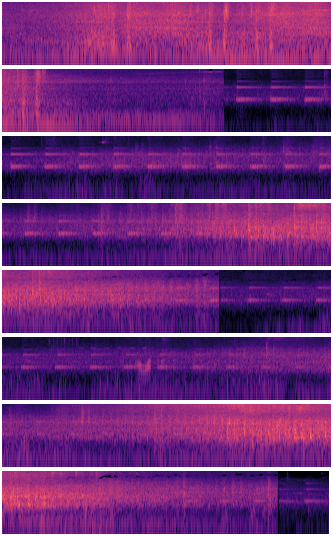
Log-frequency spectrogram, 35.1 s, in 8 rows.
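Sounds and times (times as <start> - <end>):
approaching train noise: 0.0 - 35.0
diesel train engines running: 0.0 - 35.0
wheels clicking over rail joints: 0.3 - 5.2, 8.0 - 35.0
level-crossing bell ringing: 7.4 - 16.5, 19.8 - 27.9, 33.2 - 35.0.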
